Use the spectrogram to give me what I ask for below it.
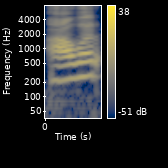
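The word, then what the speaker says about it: hour: से हो रहा है एच यहां पर हिडन है आवर ऑनेस्ट दोनों में एच का प्रोनंसिएशन हिडन है साइलेंट है और ओ से हमारा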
